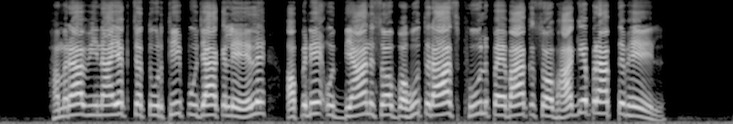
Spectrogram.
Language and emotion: Maithili, happy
